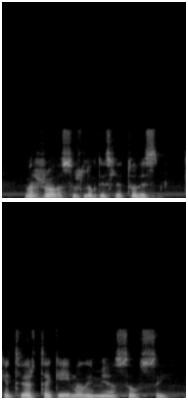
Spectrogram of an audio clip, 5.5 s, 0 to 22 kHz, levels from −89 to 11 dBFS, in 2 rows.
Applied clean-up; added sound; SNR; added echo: none; none; none; none.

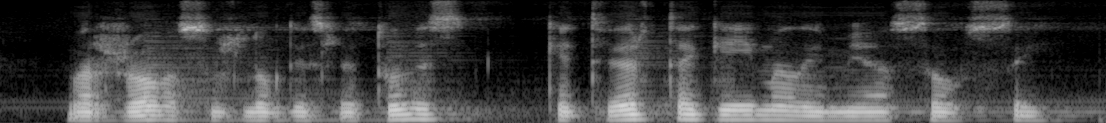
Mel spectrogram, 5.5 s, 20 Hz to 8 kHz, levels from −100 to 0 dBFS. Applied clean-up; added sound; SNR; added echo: neural separator model SepFormer DNS4.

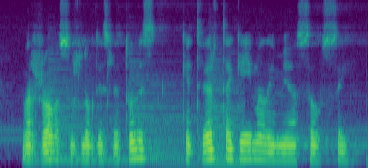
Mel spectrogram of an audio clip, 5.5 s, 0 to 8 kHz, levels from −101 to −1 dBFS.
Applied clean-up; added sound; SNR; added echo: none; Piano; 19 dB; reverberation time 0.7 s.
